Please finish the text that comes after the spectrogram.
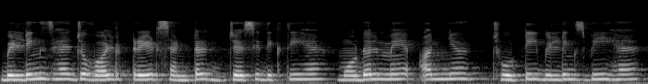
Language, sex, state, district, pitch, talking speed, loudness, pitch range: Hindi, female, Gujarat, Valsad, 230 Hz, 150 wpm, -17 LUFS, 215-240 Hz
